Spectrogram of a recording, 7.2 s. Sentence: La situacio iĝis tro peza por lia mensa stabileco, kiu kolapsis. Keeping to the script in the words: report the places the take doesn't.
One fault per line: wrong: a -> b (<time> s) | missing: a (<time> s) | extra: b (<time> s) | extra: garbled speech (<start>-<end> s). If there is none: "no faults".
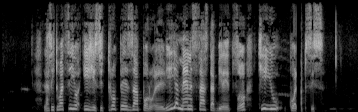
no faults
